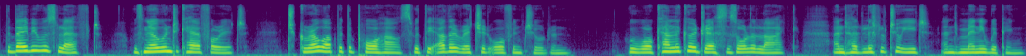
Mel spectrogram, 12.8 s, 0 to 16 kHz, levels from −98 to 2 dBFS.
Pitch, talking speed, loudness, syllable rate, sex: 190 Hz, 175 wpm, -17 LUFS, 5.1 syllables/s, female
